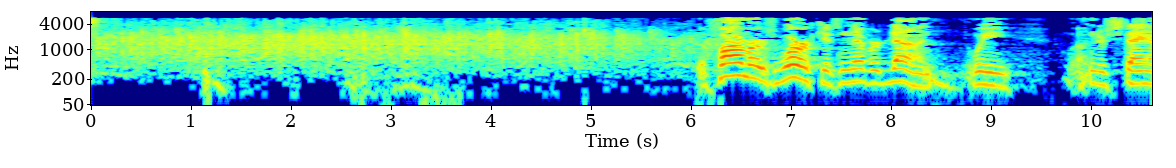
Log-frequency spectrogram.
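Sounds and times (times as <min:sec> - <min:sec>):
crowd clapping: 0:00.0 - 0:06.9
speech: 0:06.1 - 0:10.5.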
